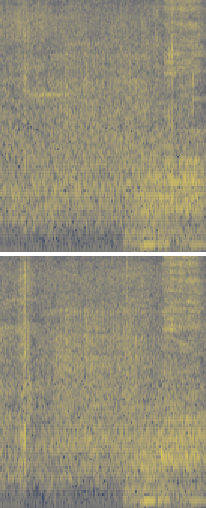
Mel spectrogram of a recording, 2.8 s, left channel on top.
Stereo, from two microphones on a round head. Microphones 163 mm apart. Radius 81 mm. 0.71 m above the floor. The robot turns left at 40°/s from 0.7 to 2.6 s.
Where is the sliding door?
95° right, 4 m; by 2.7 s 130° right, 4 m.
